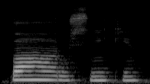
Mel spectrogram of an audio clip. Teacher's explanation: Ударение падает на букву А.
